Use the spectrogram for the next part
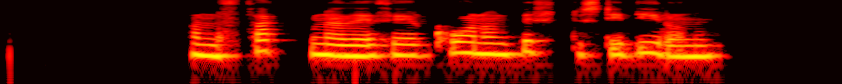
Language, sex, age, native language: Icelandic, female, 30-39, German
